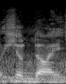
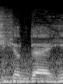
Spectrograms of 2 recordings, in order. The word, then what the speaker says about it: Hyundai: The way that the mighty Hyundai Kia Corporation, hang on, I've got to say it right, it's Hyundai, isn't it? It's not Hyundai, it's Hyundai, even I've forgotten.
